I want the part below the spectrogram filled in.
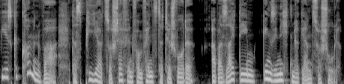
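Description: Lady reading a kids' story, lower husky voice, super animated, dry close sound. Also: dry recording. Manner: expressive, storytelling. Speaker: narrator. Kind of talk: scripted children's story narration.

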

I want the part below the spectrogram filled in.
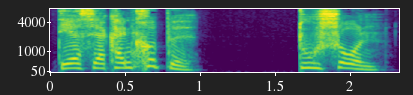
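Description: A woman's voice: on the high side, animated, moderate pace, slightly rough, no echo, clean studio sound. A woman reading an audiobook, voicing a harsh, controlling mother who scolds her daughter sharply. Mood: contemptuous.

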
